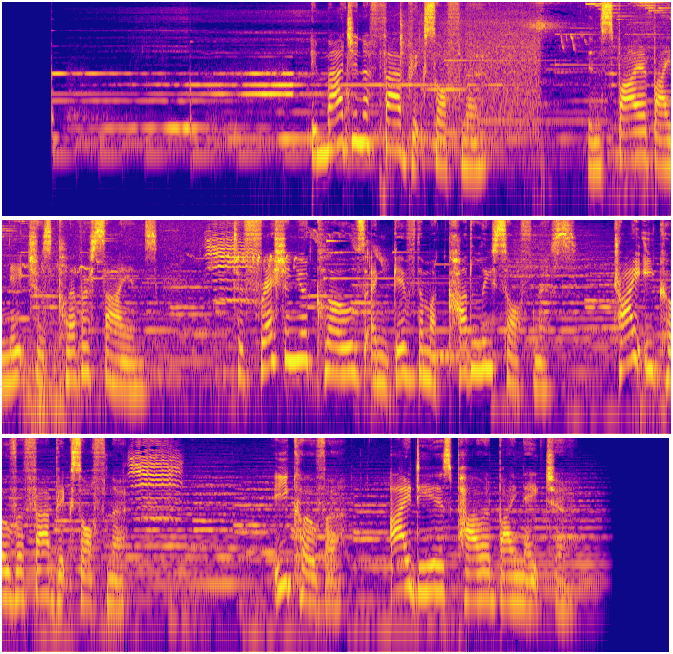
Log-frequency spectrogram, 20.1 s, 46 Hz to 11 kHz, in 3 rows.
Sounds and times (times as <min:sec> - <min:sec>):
Music: 0:00.5 - 0:19.5
Speech: 0:03.1 - 0:04.9, 0:05.9 - 0:08.2, 0:09.0 - 0:14.7, 0:16.1 - 0:19.2.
